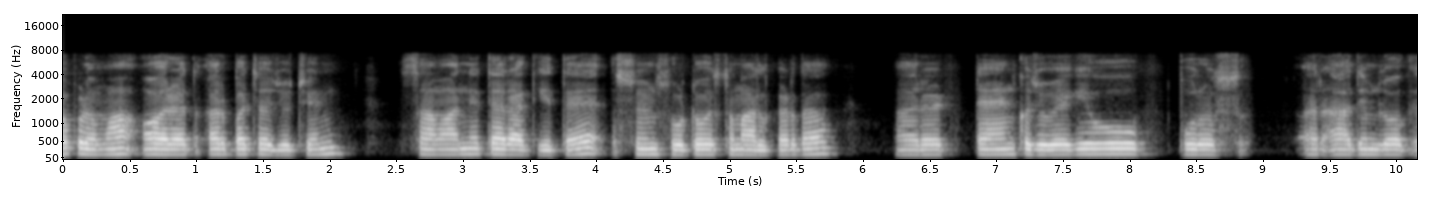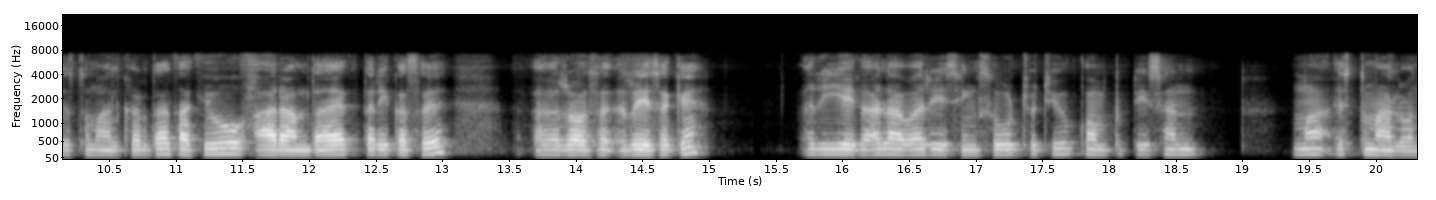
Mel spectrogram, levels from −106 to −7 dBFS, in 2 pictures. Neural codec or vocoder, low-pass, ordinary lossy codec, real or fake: none; 7.2 kHz; none; real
